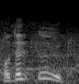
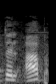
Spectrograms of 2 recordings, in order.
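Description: First: Up is pronounced the French way. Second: Up is pronounced the English way. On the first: "le decía hotel Up" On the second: "lo que era hotel Up en inglés"

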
